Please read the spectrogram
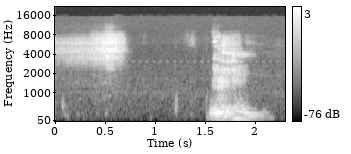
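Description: A man's hissing breath through the teeth, swelling and then cut off sharply, followed about a second later by a short, loud, rough grunt from the throat.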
